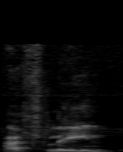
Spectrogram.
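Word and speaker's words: Aisling: Uh Ruth aling it's spelled. But in if she was Irish that would be pronounced Ashen.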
